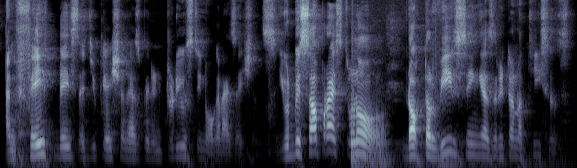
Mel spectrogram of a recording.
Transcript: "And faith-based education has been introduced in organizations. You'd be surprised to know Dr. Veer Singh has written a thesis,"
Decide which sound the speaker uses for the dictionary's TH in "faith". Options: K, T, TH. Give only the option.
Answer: T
